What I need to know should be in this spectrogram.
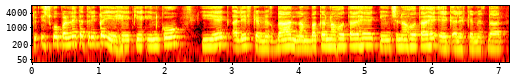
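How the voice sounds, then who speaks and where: A man with a Pakistani Urdu accent teaching Quran recitation with tajweed. He spells out letters and stretches syllables slowly, then explains the rules at a brisk clip. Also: high-pitched, darkish tone.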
